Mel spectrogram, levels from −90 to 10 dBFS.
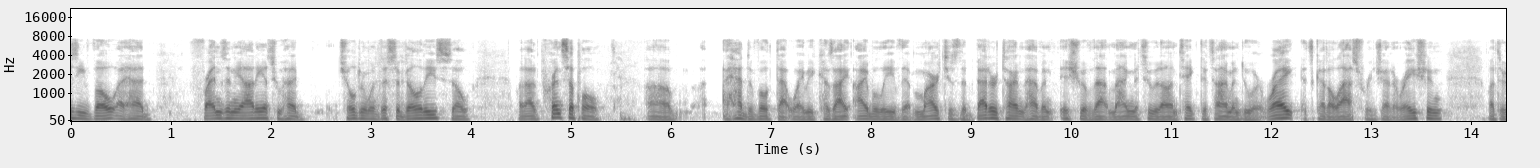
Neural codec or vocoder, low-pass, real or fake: codec, 16 kHz, 8 kbps, FunCodec, trained on LibriTTS, 25 frames a second; 7.2 kHz; fake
